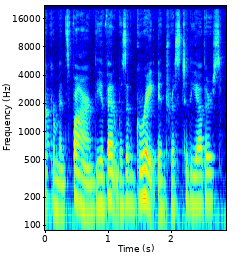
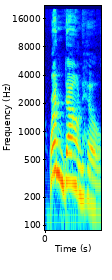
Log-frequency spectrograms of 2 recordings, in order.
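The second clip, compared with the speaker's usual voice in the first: loud, higher cow call; 7 semitones higher, 10 dB louder, slower than usual. A narrator's reading. Cows calling advice to Wilbur, loud. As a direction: shout it like a cow in the pasture. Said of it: "said the cows".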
